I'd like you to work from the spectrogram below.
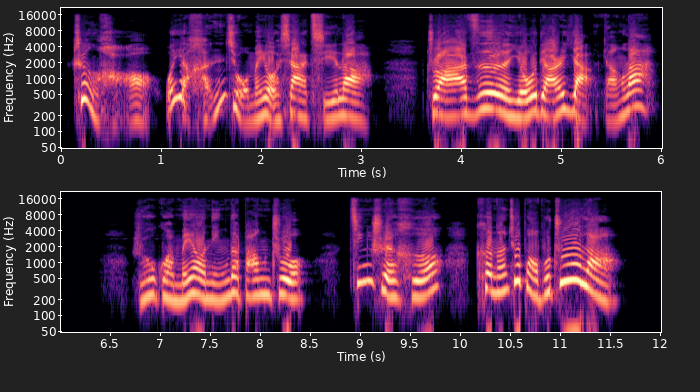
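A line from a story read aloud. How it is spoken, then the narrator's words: Laughing. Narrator (Chinese): 龙笑着说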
